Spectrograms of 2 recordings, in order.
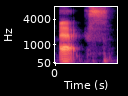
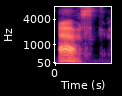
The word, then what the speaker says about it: ask: It's not acts. It's ask. As a politician, you can at the very least, be one of the ones that say it correctly. Ask. Not acts.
